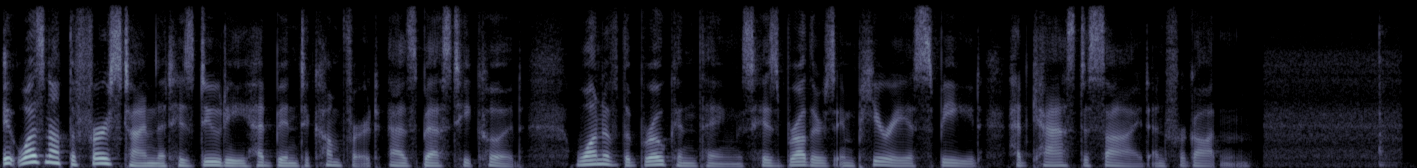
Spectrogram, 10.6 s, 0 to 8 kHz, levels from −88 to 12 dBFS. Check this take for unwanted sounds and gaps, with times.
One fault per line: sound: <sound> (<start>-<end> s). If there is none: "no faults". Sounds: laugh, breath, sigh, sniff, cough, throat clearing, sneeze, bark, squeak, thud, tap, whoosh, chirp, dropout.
sound: tap (10.3-10.5 s)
